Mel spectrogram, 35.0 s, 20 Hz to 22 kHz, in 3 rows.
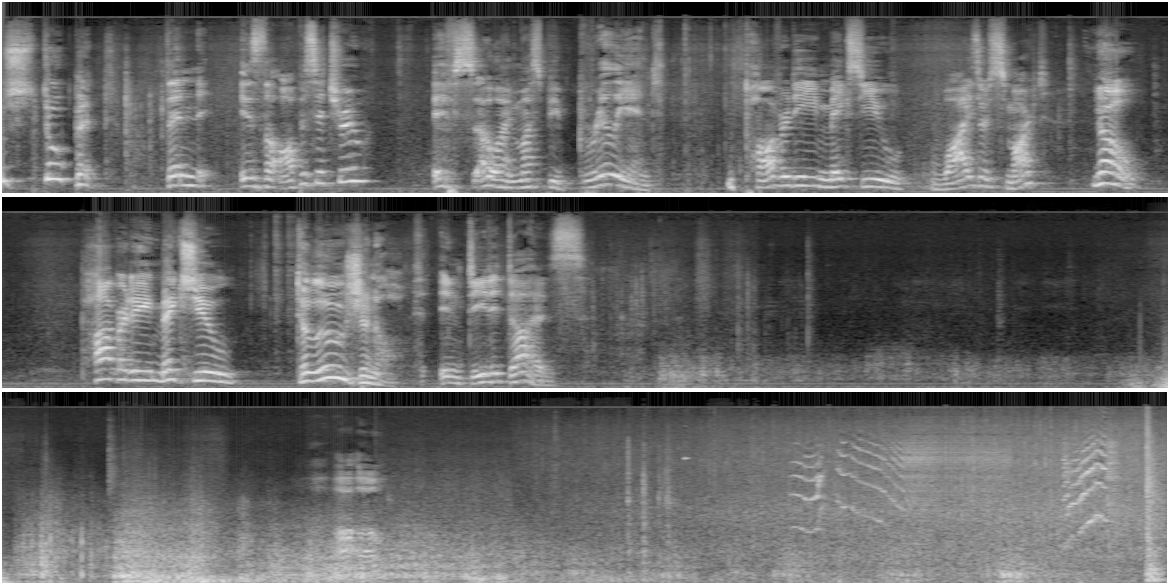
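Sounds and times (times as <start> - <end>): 
speech: 0.0 - 11.4, 12.5 - 17.5
deep roll of thunder: 17.5 - 34.9
heavy rain downpour: 17.5 - 34.9.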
